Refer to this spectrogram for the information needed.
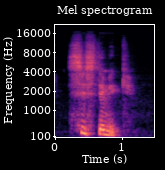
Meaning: system; systemic
- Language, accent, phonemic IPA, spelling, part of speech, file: French, Canada, /sis.te.mik/, systémique, adjective, LL-Q150 (fra)-systémique.wav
